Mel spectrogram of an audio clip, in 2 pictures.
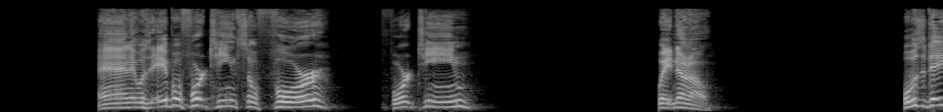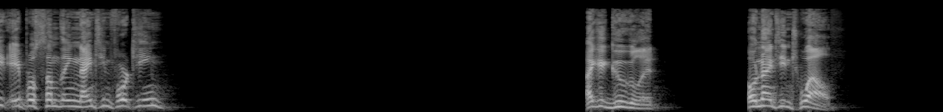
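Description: A man reads aloud into a close microphone in bursts, with pauses between.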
